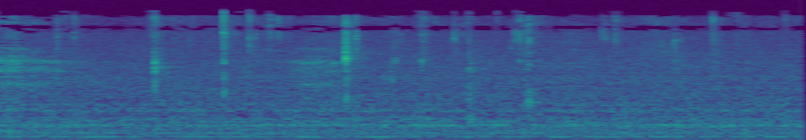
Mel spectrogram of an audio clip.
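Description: A person chewing fried chicken wing meat close to the microphone, with a few sharp wet mouth clicks scattered through it.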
